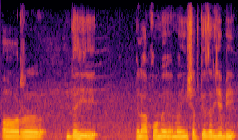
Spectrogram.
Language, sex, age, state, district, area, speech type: Urdu, male, 30-45, Bihar, Madhubani, urban, spontaneous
